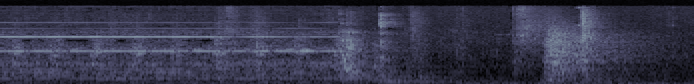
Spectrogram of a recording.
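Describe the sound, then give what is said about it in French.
A t-shirt printing machine at work: a steady mechanical whir with a thin high whine that stops partway, followed by two broad, fairly loud sliding clunks. “on a mis le t-shirt sur la machine. Donc là, on va vous imprimer un t-shirt.”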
